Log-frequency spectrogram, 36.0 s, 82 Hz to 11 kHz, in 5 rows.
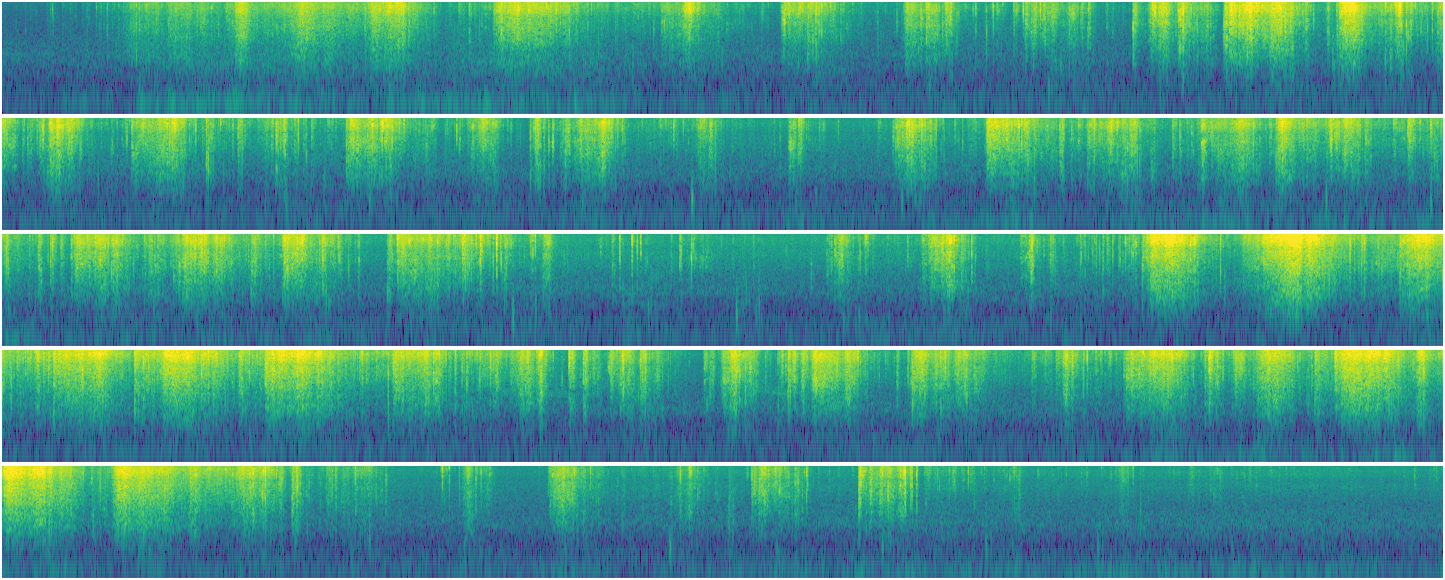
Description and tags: walk autumn leaves
Walk through the autumn leaves.
Recorded 2012-10-13.
Autumn, city, leaves, noise, town, trees, walk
